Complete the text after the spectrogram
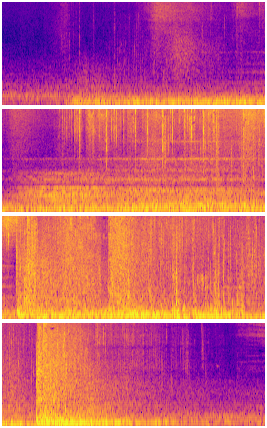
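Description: Crackling energy roars and builds to a loud rumble.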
